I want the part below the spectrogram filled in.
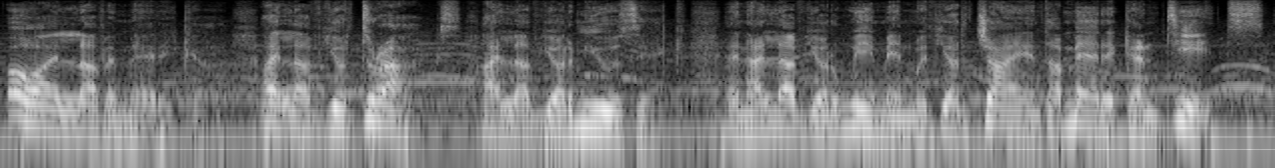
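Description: An actor playing an arrogant villain wrestler who rants in broken English with a put-on Middle Eastern accent. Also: male voice, medium pitch, animated, a little slow, hardly any pauses, music in the background. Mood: leering. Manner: broken English, bombastic ranting. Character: arrogant villainous heel wrestler champion, boastful, hateful. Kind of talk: audio drama acting.

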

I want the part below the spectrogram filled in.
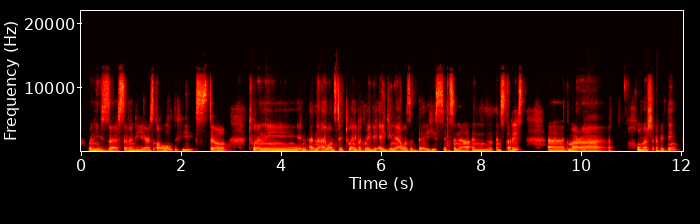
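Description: Low-voiced woman, halting speech. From Israel. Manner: halting, many "uh" pauses while searching for words. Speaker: interview guest. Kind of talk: casual interview.

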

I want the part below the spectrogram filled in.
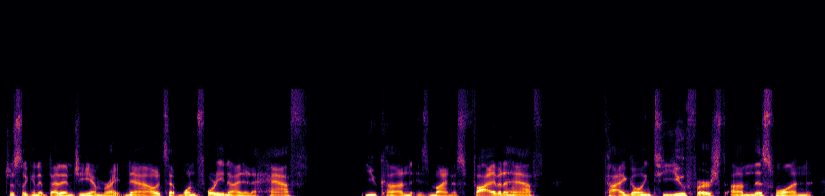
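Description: A man's voice: mid-range voice, moderate pace, no room sound, clean studio sound. A man hosting a sports betting panel chat, talking casually and passing questions to colleagues. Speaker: podcast host.

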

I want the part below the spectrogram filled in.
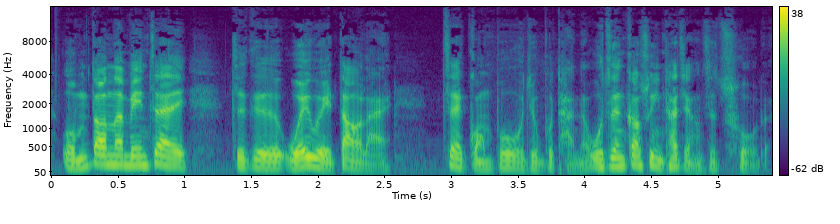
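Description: A man's voice: mid-range voice, expressive, brisk, no echo. A man from Taiwan hosting a political radio talk show, chatty and fond of tag particles. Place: radio studio. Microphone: studio mic.

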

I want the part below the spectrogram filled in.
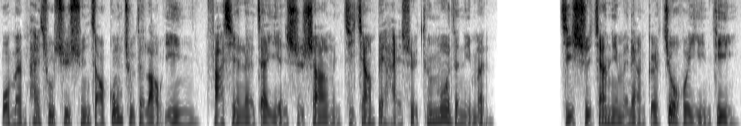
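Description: A soft-spoken young male warrior, voiced by a man reading a bedtime story talks quietly and gently. His voice is low and warm. It sounds close and dry. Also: expressive, moderate pace, no room sound. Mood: gentle.

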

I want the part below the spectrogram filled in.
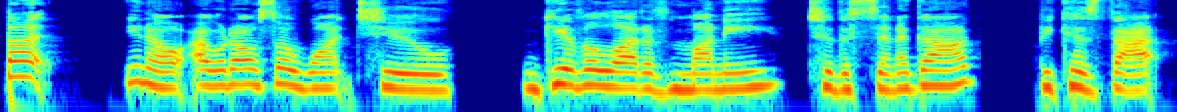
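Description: A woman's voice: mid-range voice, fairly even intonation, moderate pace, no room sound, clean studio sound. A woman co-hosting a podcast in casual comedic chat, thinking aloud with hesitant restarts. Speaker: podcast co-host.

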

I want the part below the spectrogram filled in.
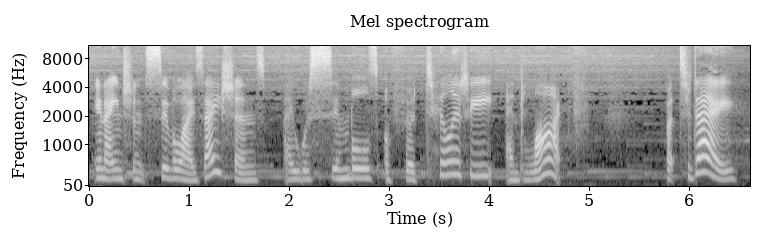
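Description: A woman with an Australian accent reading scripted nature documentary narration in a measured, dramatic storytelling way. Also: mid-range voice, expressive, fairly bright tone, low-quality recording. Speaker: podcast host and narrator. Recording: music behind the voice. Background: music.

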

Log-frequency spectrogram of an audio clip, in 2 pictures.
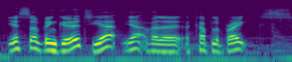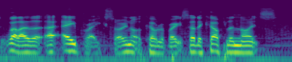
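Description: A man's voice: medium pitch, quick pace, vocal fry, soft background music. A man co-hosting a podcast in casual, conversational chat. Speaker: podcast co-host.

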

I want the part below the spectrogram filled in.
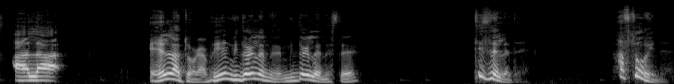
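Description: Dry, clean studio audio captures a high-pitched man with a Greek accent who hosts a sports talk show. As the commentator, he scolds viewers casually and in exasperation, firing off rhetorical questions.

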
